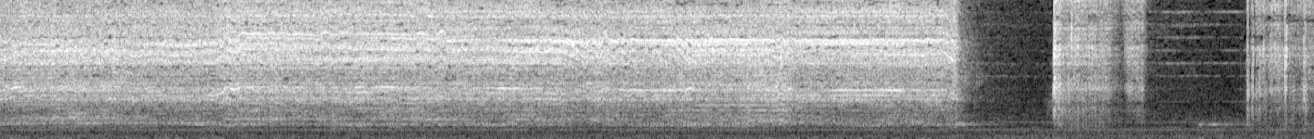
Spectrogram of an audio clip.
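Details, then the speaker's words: High, steady whirring of a bone drill in short bursts, opening very strong bone at the anterior superior angle of the ear canal during transcanal revision tympanoplasty for severe lateralized tympanic membrane after previous surgeries. "I don't have a complete control of this uh anterior Superior Angle now maybe I have to R out a little bit more and check [Music] that really strong bone really [Music]"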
